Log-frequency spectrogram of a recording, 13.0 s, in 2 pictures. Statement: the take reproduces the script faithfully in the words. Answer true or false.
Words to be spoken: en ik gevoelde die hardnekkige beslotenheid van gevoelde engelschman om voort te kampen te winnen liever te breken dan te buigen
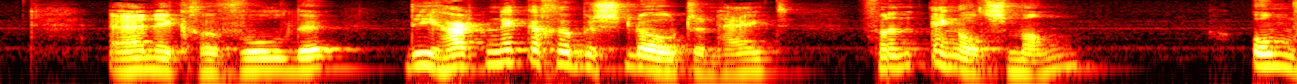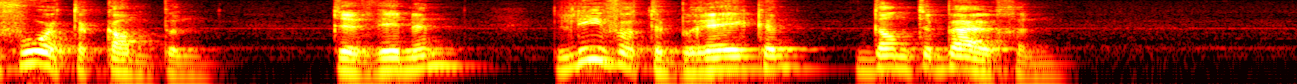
false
